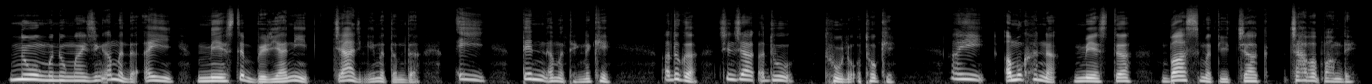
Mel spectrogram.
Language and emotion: Manipuri, disgusted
